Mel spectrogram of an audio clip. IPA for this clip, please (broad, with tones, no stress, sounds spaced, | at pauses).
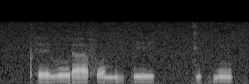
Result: pʰ ɛ˨ l o˦˨ ɾ aː˨ f ɔ˨ n ɾ i˦ p e˦˨ | k e˨ ɡ͡b ũ˦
